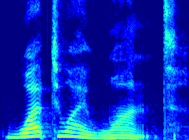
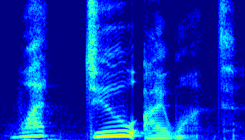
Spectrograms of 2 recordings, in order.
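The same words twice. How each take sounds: First: "What" leaned on, the rest slow and even; slow, with the weight on "What"; stress on what. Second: Whispered, with "do" lifted higher and stressed; slow whisper that leans on "do"; hushed and slow, the stress moved onto "do". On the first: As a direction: ask it slowly and land hard on "What". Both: Shown as a demonstration. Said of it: "with the emphasis on different words".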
